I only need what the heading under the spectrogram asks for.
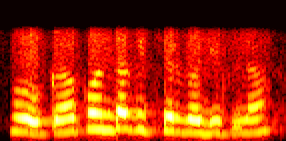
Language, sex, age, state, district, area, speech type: Marathi, female, 18-30, Maharashtra, Wardha, rural, conversation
